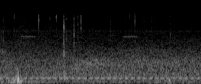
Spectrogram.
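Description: Wood campfire crackling with scattered small pops over a steady low hum. A short thump just after the start is the loudest sound.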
